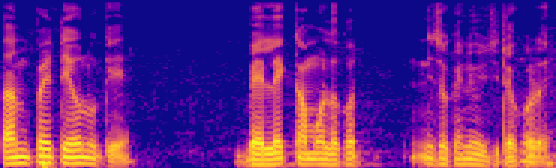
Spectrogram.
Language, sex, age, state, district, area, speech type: Assamese, male, 18-30, Assam, Nagaon, rural, spontaneous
